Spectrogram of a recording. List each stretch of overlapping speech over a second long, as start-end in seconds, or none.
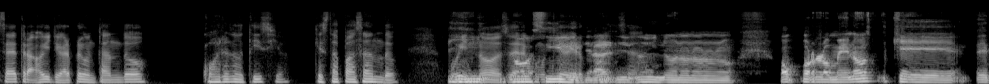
4.5-6.5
